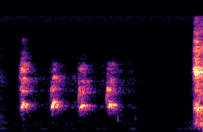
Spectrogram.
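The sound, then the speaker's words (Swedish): A dog suddenly starts barking, four barks in a quick, steady rhythm, sounding somewhat muffled, followed by a brief pause and then a sudden louder burst of noise at the end. “Undrar om alla hör den här hunden som helt plötsligt börjar skälla och tappar, så fick mig att tappa mitt fokus helt totalt.”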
